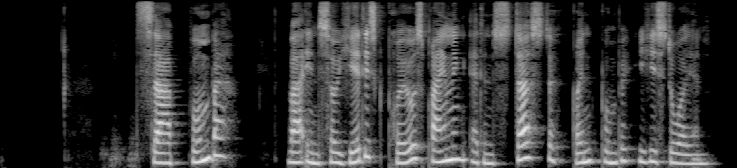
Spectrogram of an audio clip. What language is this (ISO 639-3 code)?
dan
